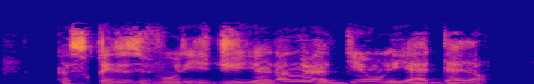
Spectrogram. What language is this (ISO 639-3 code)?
kab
